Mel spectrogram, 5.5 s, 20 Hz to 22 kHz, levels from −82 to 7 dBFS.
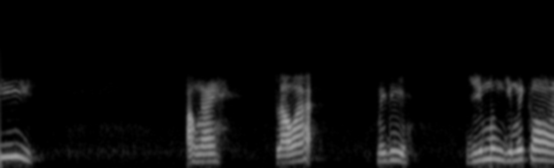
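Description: Throughout, the speech carries AMR narrowband mobile codec damage. Content is confined to roughly 300 Hz to 3.4 kHz, and the coarse vocal-tract model makes the voice plainly buzzy and synthetic, which fits the low 7.4 kbps mode.

AMR comfort noise replaces the real background during the pauses at 0.58–1.86 s (1.28 s), 2.56–2.76 s (200 ms), 3.42–3.76 s (340 ms) and 4.20–4.66 s (460 ms). With no speech frames sent, the receiver fills each gap with smooth, steady synthetic noise that switches in and out at the boundaries.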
